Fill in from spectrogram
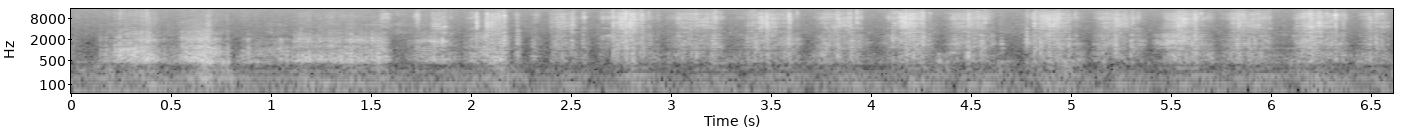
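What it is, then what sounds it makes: Plastic steering wheel airbag cover. Fingertips and short nails scratch and tap the textured black plastic airbag cover at the centre of a Dodge steering wheel, a hollow shell over the airbag module. Dry, rasping scratches repeat in an uneven rhythm of about three strokes per second, with bright hiss on each stroke over a dull, hollow low-end rumble. Each stroke dies away almost instantly with no ring.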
